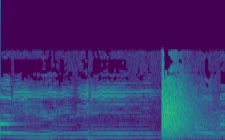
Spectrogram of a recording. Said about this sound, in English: He had to go. I shot him for nothing, you know.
